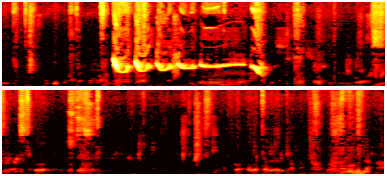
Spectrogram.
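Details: Caged sirtu giving a long, slightly wavering whistled note that ends in a quick downward slur, followed by quiet room sounds and faint low noise.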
